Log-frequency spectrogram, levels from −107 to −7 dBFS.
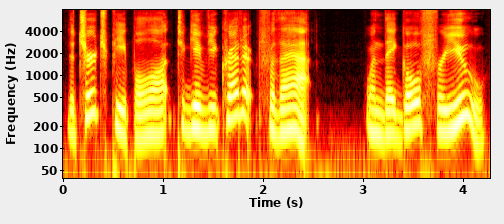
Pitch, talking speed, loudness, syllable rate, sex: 185 Hz, 210 wpm, -18 LUFS, 4.6 syllables/s, female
